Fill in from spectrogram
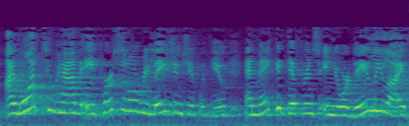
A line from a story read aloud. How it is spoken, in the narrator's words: screaming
